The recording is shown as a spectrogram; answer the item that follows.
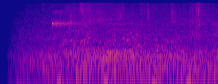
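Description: Indistinct chatter of a crowd of guests in a large hall, with low thuds recurring about twice a second.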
